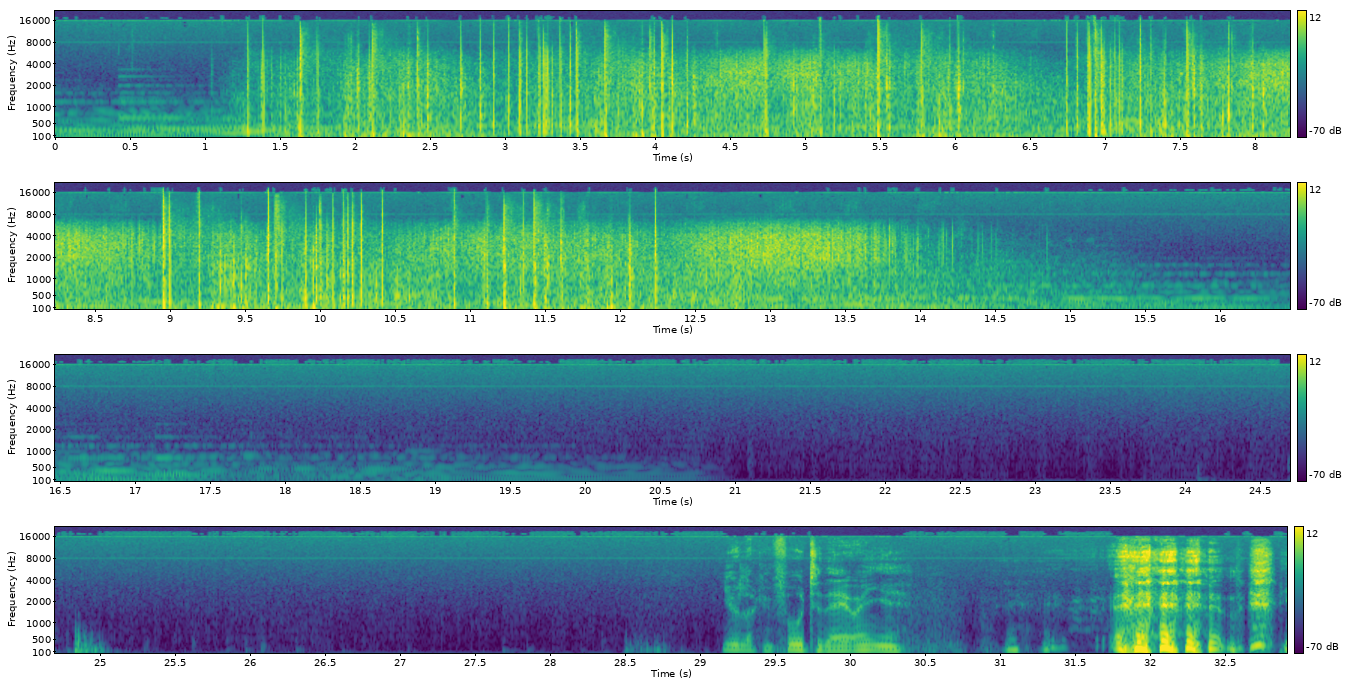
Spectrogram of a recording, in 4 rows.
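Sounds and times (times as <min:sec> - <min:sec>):
fireworks exploding: 0:01.0 - 0:15.0
speech: 0:29.2 - 0:32.9
laughter: 0:31.0 - 0:32.9.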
